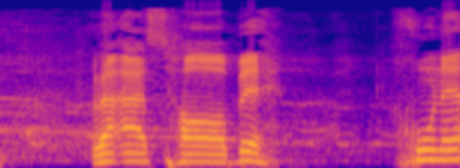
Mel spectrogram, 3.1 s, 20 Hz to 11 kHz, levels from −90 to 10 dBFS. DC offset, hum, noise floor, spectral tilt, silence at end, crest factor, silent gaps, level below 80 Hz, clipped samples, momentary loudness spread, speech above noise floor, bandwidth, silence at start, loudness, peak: under 0.1%; none; -40 dBFS; -5 dB/octave; 0 s; 14 dB; none; -52 dBFS; 0.3%; 20 LU; 28 dB; 11 kHz; 0 s; -13 LUFS; 0 dBFS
